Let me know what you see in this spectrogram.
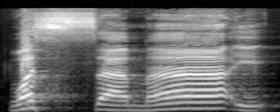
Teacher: make sure you have that whistling sound that is one of the characteristic the sifat in that sin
